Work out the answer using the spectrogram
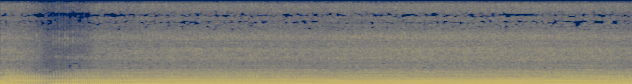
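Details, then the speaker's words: Repaired Ryobi two-stroke strimmer started on choke after priming the bulb, given a quarter turn; quick rev dip then raspy drone drifting up and down instead of holding steady; unstable, blubbery idle, owner thinks fine tuning will fix it. "all of a sudden she's just a large not idle magic a little bit blubbery I'm sure this with a fine tuning"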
